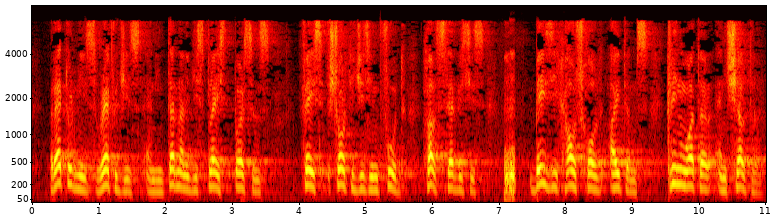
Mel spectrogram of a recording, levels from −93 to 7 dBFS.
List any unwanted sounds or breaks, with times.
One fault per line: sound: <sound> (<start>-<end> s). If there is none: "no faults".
sound: laugh (7.1-7.3 s)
